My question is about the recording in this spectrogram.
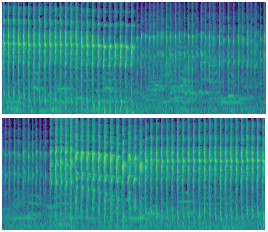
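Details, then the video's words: Lovebird delivering a long ngekek trill for training other birds: a fast, shrill ticking run that softens for a few seconds in the middle, then swells back to full strength. "LOVE BIRD GACOR NGEKEK PANJANG"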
